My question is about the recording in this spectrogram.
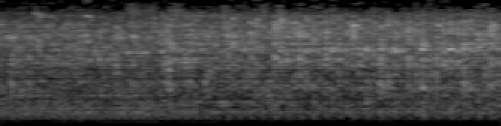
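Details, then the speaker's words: Cranky car after sitting, with exhaust manifold/downpipe trouble and the choke still partly on: uneven, lumpy idle with a ragged, hissy exhaust note; the exhaust leak and choke make it stumble. "You can hear her with the back pressure screwed up. She doesn't like running smooth. Plus, her choke is still on a bit."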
